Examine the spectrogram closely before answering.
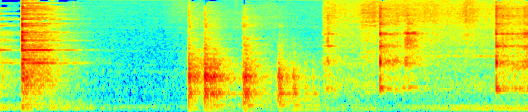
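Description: Batter pours into a hot pan.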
